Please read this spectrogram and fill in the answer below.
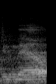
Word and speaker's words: Dumesle: in our common struggle my name is dumel that's how it's spelled it's that's how it's pronounced it's a little uncommon is has a French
